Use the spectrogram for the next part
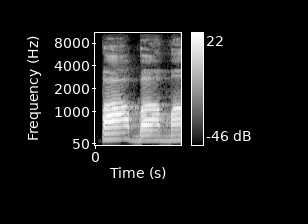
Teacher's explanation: పెదాలు టచ్ అవుతేనే వస్తాయి, ఇంకా వేరే మార్గమే లేదు.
